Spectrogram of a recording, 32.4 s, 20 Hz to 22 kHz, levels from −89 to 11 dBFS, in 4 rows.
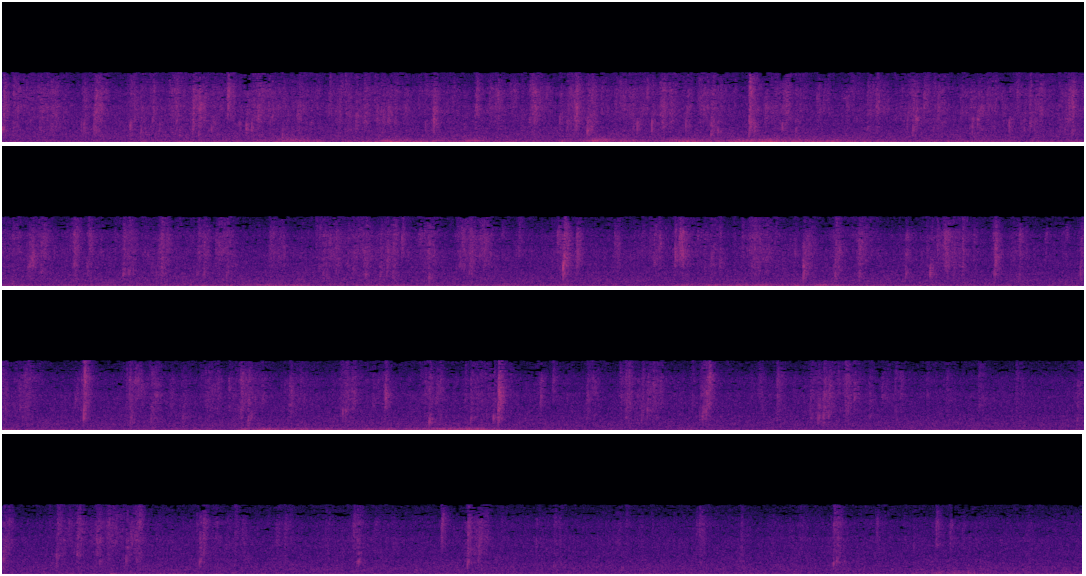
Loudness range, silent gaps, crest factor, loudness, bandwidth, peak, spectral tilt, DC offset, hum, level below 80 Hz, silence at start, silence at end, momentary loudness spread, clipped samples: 6 LU; none; 26 dB; -43 LUFS; 11.5 kHz; -20 dBFS; -2 dB/octave; under 0.1%; none; -58 dBFS; 0 s; 0 s; 8 LU; under 0.1%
